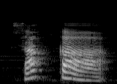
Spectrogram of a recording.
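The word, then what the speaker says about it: サッカー: 자 적었습니다 마지막입니다 축구를 하는 장면이네요 일본어로 축구는 사까 입니다 아까 라고 적혀져 있나요 이 발음의 는 초 금이 들어갔죠 그런데 여기에는 초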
